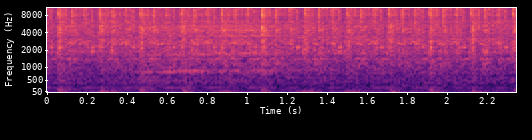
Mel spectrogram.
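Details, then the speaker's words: Toyota Avalon at idle, water in injectors and spark plugs: uneven, stumbling idle with irregular exhaust thumps; misfire that owner expects to smooth out once the water clears. "Naka-idle apac accelerator para yan palyado ang kalyado pag tubig sa injector saka sa spark pug titining yan."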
